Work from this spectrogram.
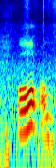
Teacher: ओ औ किससे बोले जाएंगे कंठ और ओष्ठ से बोले जाएंगे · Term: कंठोष्टम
